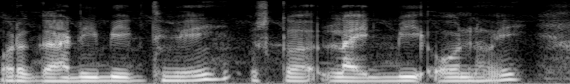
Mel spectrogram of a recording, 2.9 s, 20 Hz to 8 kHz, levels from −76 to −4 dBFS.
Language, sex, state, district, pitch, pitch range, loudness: Hindi, male, Arunachal Pradesh, Longding, 140 Hz, 135-145 Hz, -16 LUFS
